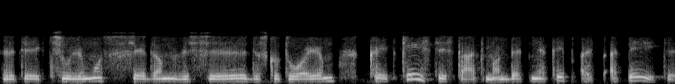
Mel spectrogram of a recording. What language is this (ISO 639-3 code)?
lit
